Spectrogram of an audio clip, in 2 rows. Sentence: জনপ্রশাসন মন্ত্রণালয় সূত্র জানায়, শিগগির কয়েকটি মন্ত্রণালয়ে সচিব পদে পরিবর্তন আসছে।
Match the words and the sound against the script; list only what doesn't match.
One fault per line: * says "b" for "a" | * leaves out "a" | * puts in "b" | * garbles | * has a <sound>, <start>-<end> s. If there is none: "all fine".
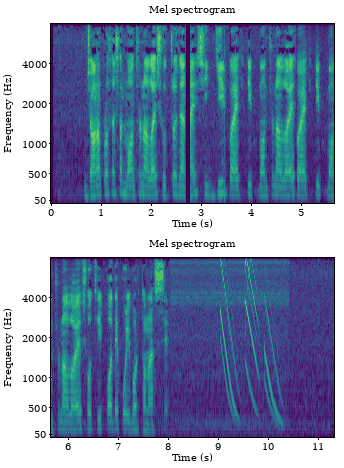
* has a dropout, 2.7-2.8 s
* puts in "কয়েকটি মন্ত্রণালয়ে"
* has a chirp, 9.0-10.4 s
